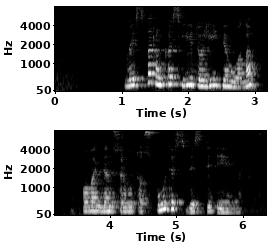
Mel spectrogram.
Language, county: Lithuanian, Kaunas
